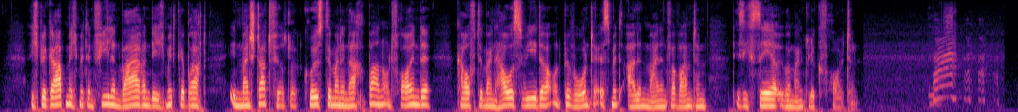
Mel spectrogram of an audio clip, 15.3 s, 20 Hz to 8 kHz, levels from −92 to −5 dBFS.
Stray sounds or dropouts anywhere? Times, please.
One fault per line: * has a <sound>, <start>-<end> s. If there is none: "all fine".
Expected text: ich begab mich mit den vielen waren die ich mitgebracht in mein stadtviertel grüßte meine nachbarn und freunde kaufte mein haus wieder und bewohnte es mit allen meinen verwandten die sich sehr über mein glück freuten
* has a laugh, 13.9-15.0 s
